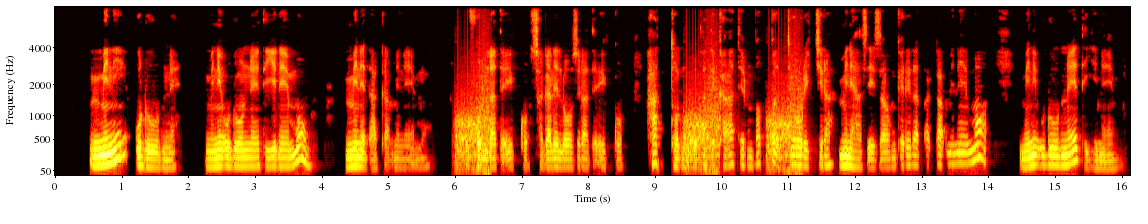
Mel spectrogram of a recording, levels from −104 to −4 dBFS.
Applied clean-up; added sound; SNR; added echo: classical method log-MMSE.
